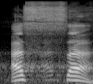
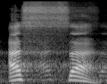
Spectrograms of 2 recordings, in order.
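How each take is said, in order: The two takes are said the same way.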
